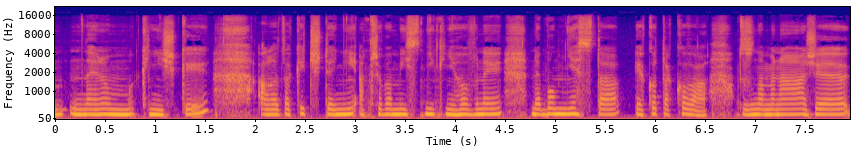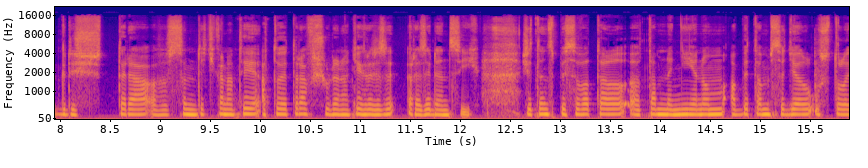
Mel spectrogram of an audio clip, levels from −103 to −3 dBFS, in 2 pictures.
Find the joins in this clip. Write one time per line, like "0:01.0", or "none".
0:06.8
0:10.0

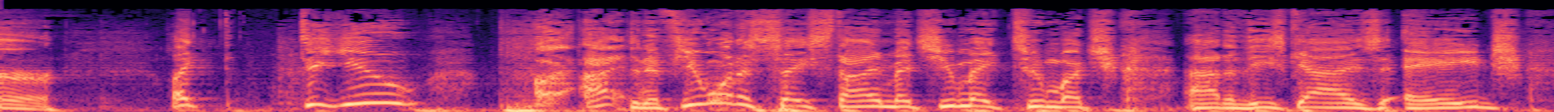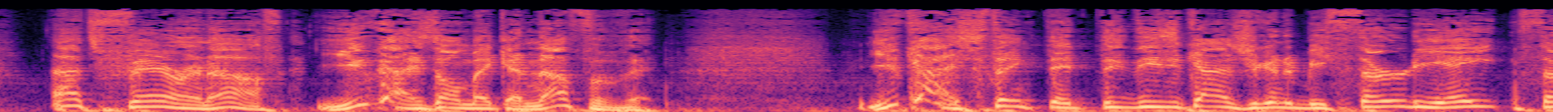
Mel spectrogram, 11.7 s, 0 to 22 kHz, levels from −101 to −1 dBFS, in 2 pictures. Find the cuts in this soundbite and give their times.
0:02.4

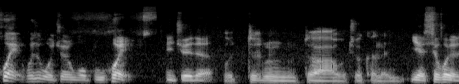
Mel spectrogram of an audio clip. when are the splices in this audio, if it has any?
0:01.6

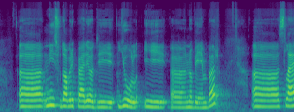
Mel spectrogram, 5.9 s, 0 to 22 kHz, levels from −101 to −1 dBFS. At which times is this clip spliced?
0:02.3

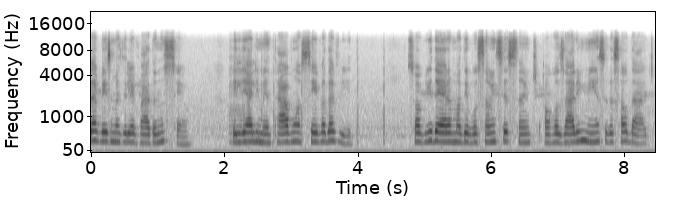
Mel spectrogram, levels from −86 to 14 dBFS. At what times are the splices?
0:02.1
0:04.7

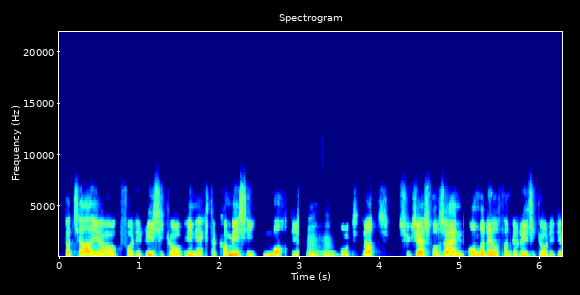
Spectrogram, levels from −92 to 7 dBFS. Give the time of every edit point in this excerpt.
0:03.0
0:05.0

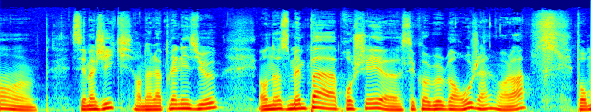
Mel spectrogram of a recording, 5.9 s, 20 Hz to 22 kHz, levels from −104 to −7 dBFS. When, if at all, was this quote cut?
none

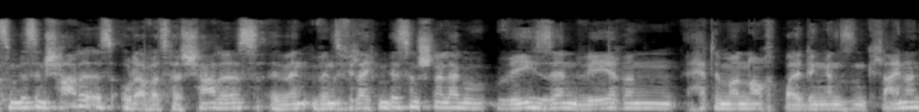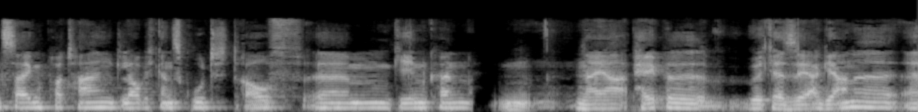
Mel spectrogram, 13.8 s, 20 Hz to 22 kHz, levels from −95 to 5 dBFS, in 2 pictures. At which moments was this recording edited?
0:10.4
0:11.6

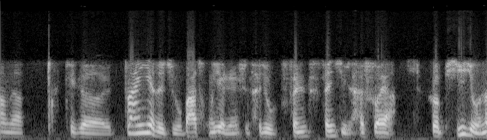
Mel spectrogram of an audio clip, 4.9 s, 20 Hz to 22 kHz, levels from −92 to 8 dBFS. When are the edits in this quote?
none

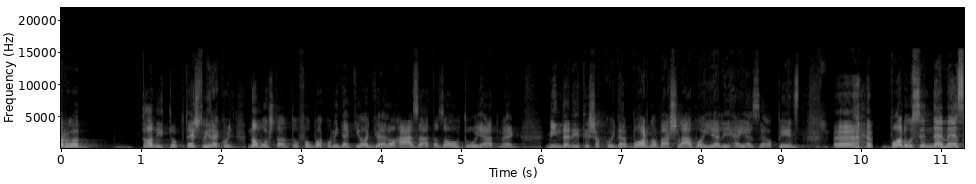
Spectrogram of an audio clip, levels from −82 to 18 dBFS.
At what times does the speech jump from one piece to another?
0:10.2

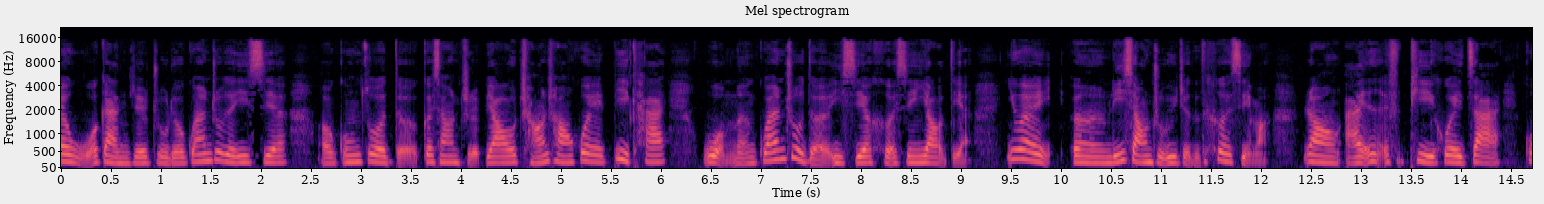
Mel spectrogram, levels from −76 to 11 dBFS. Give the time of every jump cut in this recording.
none

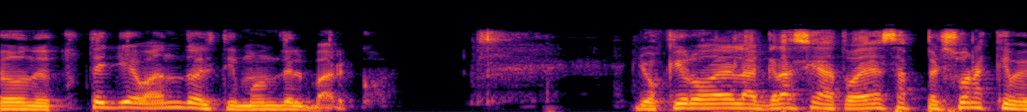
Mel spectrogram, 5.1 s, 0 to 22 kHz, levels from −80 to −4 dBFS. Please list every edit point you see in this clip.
0:03.1

